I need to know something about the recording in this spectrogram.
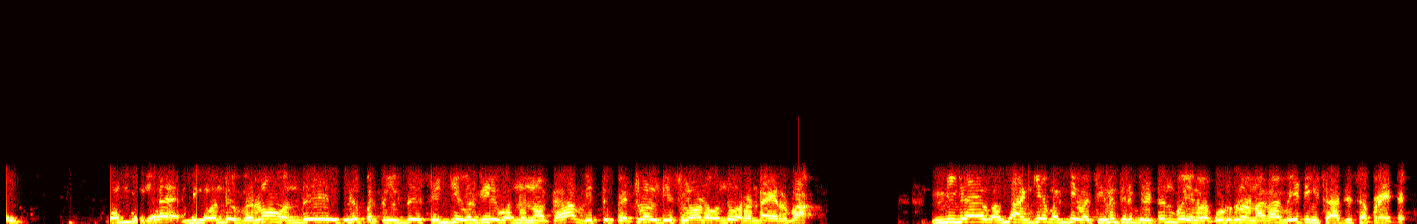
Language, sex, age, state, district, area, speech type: Tamil, male, 60+, Tamil Nadu, Viluppuram, rural, conversation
